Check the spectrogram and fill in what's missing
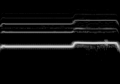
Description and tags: Not a recording, but a synthetic whistle sound similar to a boatswain's call (a.k.a bosun whistle), perhaps a wee bit longer than a true call to attention should be. No, I was never in the Navy, and that probably explains it. If you wanted to use it as a ring-tone, you would have to space it out, and I don't know if that means adding a few seconds of silence to the end, or what. Created mathematically in Cool Edit Pro.
attention, synthetic, ringtone, whistle, bosun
